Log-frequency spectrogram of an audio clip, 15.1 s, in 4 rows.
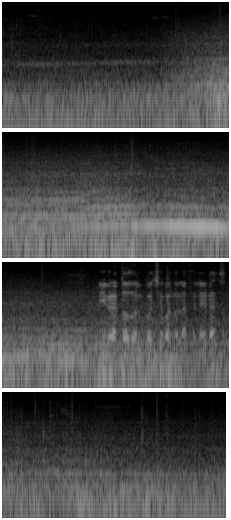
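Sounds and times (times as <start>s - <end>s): car engine accelerating: 0.0s - 15.0s
man talking: 9.2s - 11.3s.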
